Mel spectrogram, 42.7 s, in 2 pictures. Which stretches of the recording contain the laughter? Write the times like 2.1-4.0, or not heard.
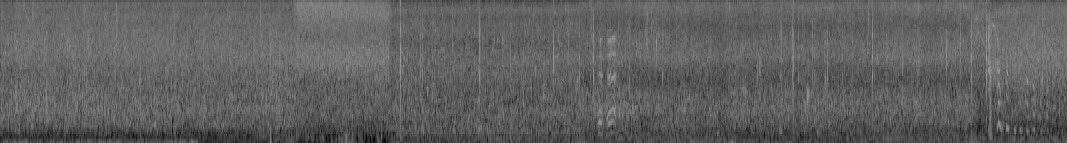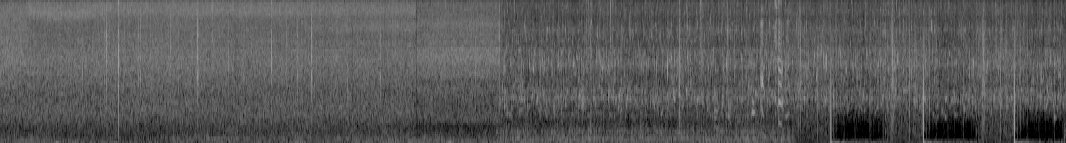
11.9-12.4, 19.8-21.1, 35.6-37.1.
